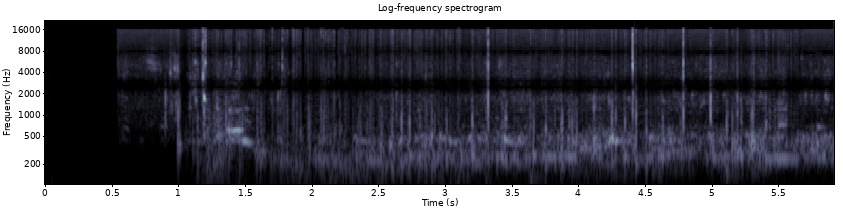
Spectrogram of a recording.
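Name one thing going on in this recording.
Bubbles gurgle and rumble underwater as a woman breathes out.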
